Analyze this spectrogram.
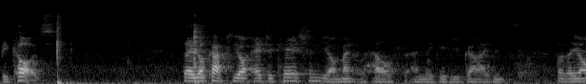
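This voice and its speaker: A man with a North East England accent speaks at a medium pitch. His voice is somewhat breathy. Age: 30s. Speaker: mature anthropology student. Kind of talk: open day student talk. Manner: hesitant, many fillers.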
